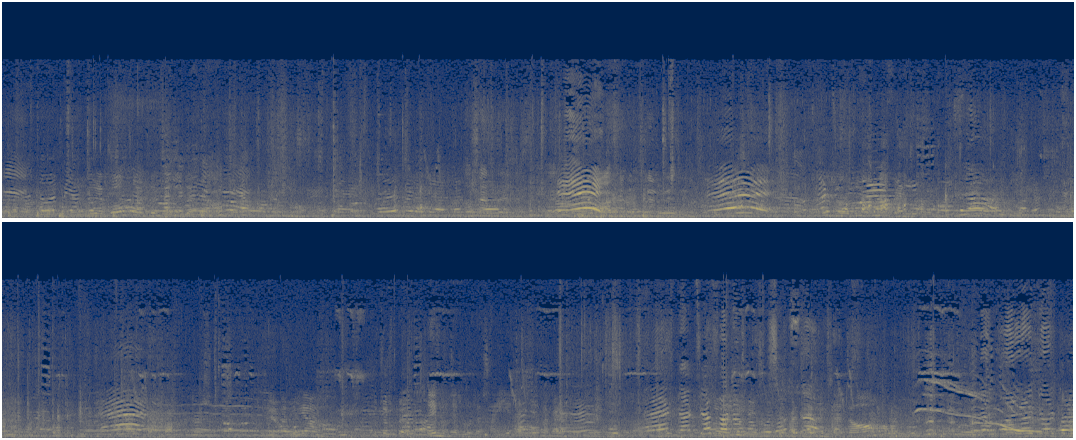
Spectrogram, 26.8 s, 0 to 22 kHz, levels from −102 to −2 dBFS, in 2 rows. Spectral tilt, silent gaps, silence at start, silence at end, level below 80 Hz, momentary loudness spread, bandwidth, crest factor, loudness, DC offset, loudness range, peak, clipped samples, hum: -2.5 dB/octave; none; 0 s; 0 s; -74 dBFS; 12 LU; 16.5 kHz; 20 dB; -38 LUFS; under 0.1%; 9 LU; -18 dBFS; under 0.1%; none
